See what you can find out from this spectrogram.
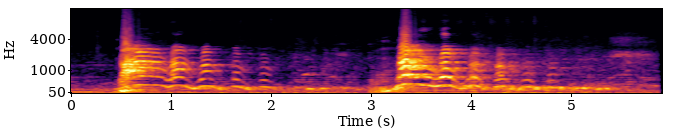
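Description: A dog gives two sharp yelps about three seconds apart, each trailing into a drawn-out, wavering whimper. The dog sounds moderately loud, with no other sound in the background.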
